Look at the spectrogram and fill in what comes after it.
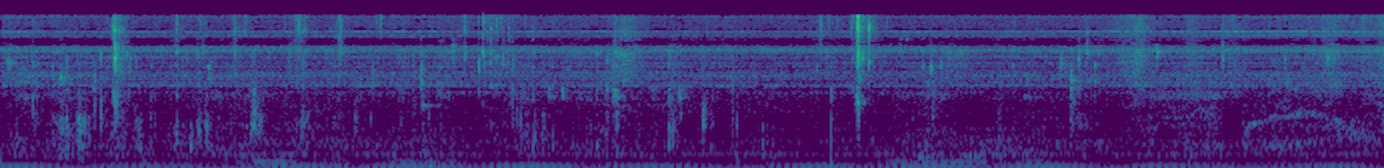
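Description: A person eating: faint chewing with scattered small clicks, over a low background hum.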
